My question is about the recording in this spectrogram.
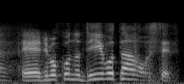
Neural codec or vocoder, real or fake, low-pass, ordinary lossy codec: codec, 16 kHz, about 1 kbps, DyCAST, with the encoder's durations; fake; 7.2 kHz; AAC, 32 kbps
